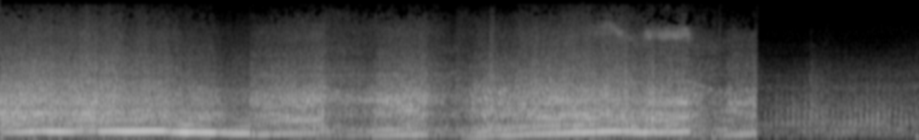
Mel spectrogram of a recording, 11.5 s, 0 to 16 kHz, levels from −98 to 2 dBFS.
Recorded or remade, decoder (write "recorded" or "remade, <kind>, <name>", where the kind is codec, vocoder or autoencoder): recorded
